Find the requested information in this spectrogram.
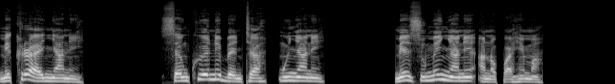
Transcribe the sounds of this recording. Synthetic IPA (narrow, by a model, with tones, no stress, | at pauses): mɪ̃˨kʰɾa˦˨˦ɲã˦nɪ̃˨ | sɛ˨ŋ̩˨kʰu˦e˦nɪ̃˦bɛ̃˨n̩˨tʰa˦mũ˦ɲã˦nɪ̃˦ | mɪ̃˨n̩˨sʊ˨mɪ̃˦ɲã˨nɪ̃˦ʔa˨nʊ̃˨kʰʷa˨ɦɪ̃˦mã˨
